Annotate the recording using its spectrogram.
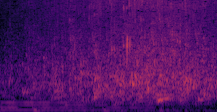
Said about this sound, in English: The headwaters of the Yakima River begin high up in the Cascade Mountains, here at a stream called Gold Creek.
